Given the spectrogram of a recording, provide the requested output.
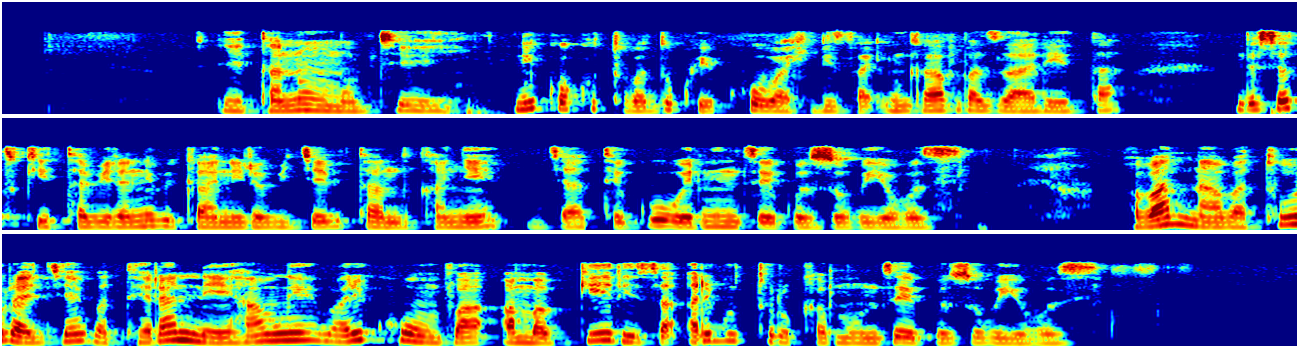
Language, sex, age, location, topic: Kinyarwanda, female, 18-24, Huye, government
